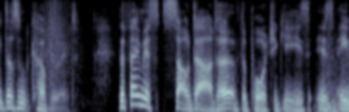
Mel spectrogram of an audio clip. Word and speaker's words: saudade: Oxford English Dictionary is saudade. I've just said it in a terribly British way, but it's a Portuguese word pronounced like this in Portugal and this in Brazil.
